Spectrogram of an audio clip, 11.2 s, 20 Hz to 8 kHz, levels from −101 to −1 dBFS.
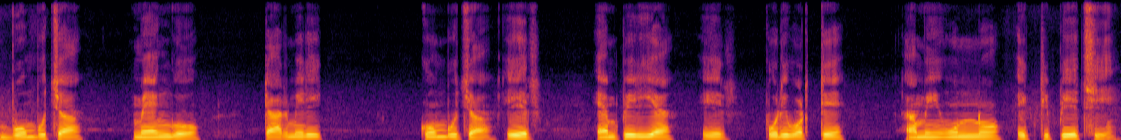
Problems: none marked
